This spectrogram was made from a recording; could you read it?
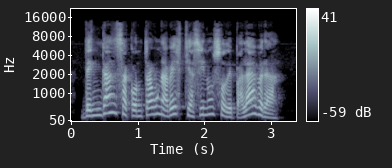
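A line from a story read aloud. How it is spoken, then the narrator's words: Exclamation. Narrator (Spanish): exclamó Starbuck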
